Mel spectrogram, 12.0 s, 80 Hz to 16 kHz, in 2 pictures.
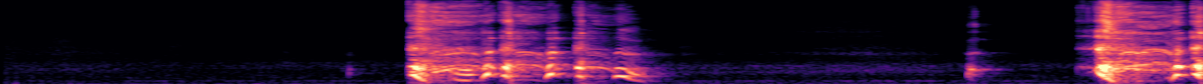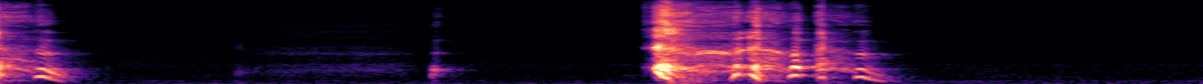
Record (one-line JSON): {"three_cough_length": "12.0 s", "three_cough_amplitude": 19623, "three_cough_signal_mean_std_ratio": 0.29, "survey_phase": "beta (2021-08-13 to 2022-03-07)", "age": "18-44", "gender": "Female", "wearing_mask": "No", "symptom_cough_any": true, "symptom_runny_or_blocked_nose": true, "symptom_headache": true, "symptom_change_to_sense_of_smell_or_taste": true, "symptom_loss_of_taste": true, "smoker_status": "Never smoked", "respiratory_condition_asthma": true, "respiratory_condition_other": false, "recruitment_source": "Test and Trace", "submission_delay": "2 days", "covid_test_result": "Positive", "covid_test_method": "LAMP"}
